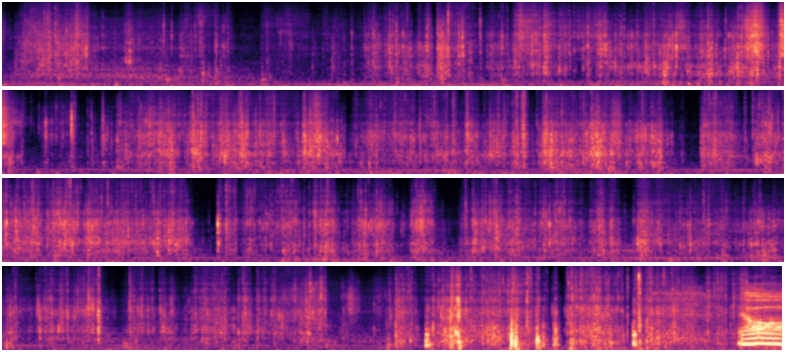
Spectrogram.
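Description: Clear plastic zip bags of cross-stitch floss and bead packets crinkling as they are handled and moved about, in irregular bursts of rustling. A few low knocks near the end.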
